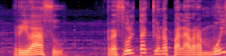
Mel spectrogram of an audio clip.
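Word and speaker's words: リバース: La palabra Reverse en katakana se escribe como sigue y más o menos se pronuncia Ribasu.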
